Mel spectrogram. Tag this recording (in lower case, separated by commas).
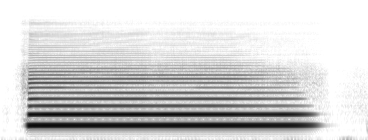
musical instrument, woodwind instrument, music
